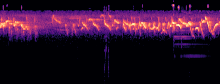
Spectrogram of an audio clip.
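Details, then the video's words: Leaf warbler lure call for attracting wild birds, with rapid high squeaky chirps and scratchy twittering, a short quiet gap, then faint steady tones behind the chattering near the end. "suara pikat burung cikrak daun/ pare-pare ribut"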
